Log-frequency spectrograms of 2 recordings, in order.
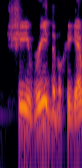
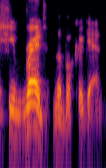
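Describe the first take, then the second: First: Read is said like its present-tense form. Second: Read is said like its past-tense form. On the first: The speaker calls it wrong. "which would be incorrect" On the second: The speaker calls it right. "in the past"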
